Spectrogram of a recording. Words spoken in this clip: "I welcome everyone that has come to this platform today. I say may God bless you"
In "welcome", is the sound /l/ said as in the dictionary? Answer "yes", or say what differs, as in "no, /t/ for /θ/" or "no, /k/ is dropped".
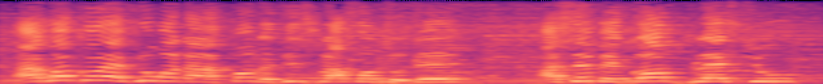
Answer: no, /l/ is dropped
